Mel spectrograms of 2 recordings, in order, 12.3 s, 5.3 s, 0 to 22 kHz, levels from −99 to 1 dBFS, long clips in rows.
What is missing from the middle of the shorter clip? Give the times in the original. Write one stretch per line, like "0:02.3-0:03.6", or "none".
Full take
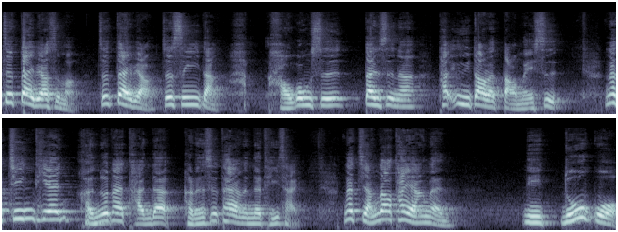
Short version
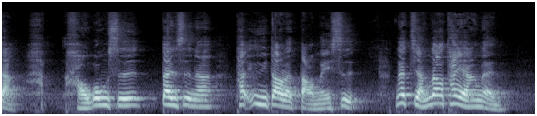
0:05.8-0:09.4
